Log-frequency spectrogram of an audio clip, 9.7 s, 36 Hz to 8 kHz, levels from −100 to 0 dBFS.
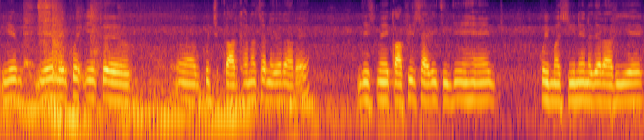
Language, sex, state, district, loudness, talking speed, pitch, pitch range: Hindi, female, Uttarakhand, Tehri Garhwal, -15 LUFS, 135 wpm, 160 Hz, 150-170 Hz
